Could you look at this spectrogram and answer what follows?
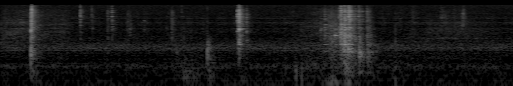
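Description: Trading cards in clear plastic sleeves and top loaders being handled: two sharp light clicks about two and a half seconds apart, then a short plastic rustle about four seconds in as a card is set on the stack.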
